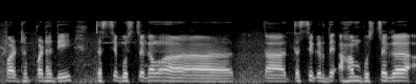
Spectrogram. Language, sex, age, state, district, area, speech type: Sanskrit, male, 18-30, Madhya Pradesh, Chhindwara, urban, spontaneous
